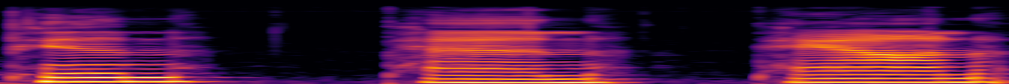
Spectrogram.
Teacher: My jaw is the most open for the ah vowel, and mid open for pen, and most closed for pin.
